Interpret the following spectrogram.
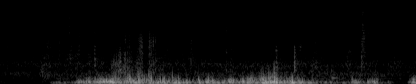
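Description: Hands handling and folding a sheet of origami paper against a board: irregular low rubbing and thudding with faint paper rustles, starting about a second in.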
